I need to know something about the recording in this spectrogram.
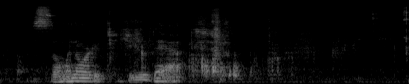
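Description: A sheet of paper slides and rustles across a table.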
